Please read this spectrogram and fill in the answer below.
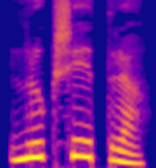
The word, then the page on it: ನೃಕ್ಷೇತ್ರ: kannada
